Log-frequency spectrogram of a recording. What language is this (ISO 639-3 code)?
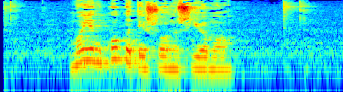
chm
